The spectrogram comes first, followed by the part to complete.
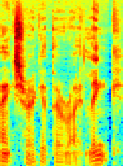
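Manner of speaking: very quiet whisper. Speaker finding the right link to share, whispering because it's secret. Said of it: "I'm whispering because it's secret".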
